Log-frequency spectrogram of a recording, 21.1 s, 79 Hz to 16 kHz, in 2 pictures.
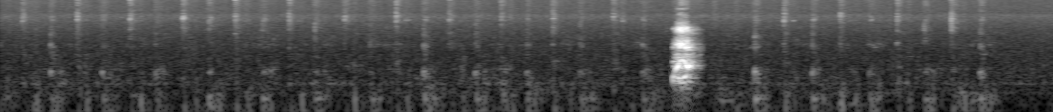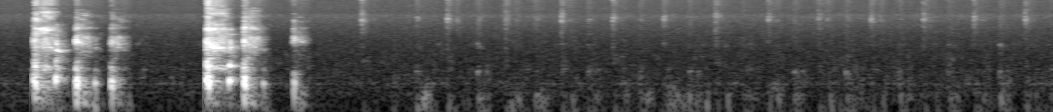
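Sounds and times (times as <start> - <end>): person coughing: 6.8 - 7.0, 10.9 - 11.8, 12.6 - 13.6.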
